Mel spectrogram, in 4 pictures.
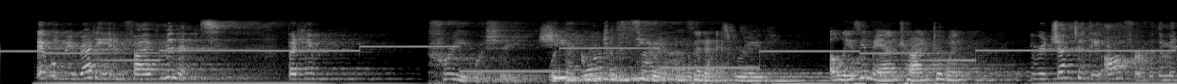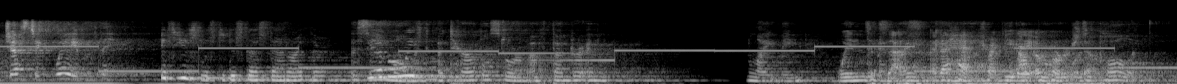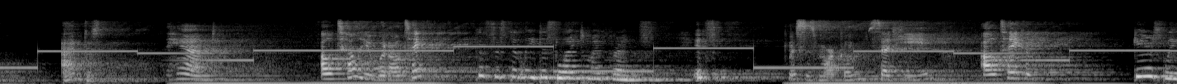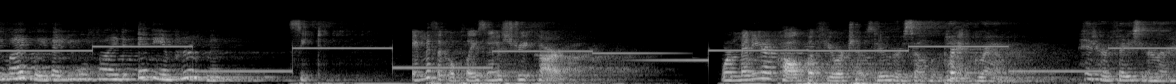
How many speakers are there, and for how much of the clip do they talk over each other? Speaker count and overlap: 4, about 15%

